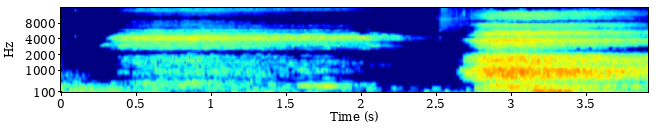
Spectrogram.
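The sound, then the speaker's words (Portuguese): A long, slow breath drawn in, a brief pause, then a stronger, louder breath pushed out, airy with no talking. “Experimenta dar algumas respirações profundas você também.”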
